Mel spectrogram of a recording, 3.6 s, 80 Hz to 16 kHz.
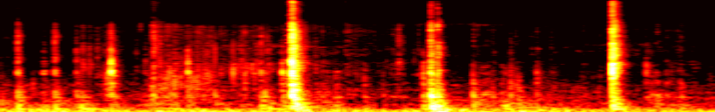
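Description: Plastic number plate light covers pressed into the boot handle of an Audi TT mk3, giving three sharp, close clicks spaced about a second apart over faint background noise.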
